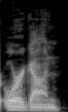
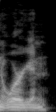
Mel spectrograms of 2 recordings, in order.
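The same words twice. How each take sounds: First: Oregon with a full final vowel, like "OR-uh-gone"; alternative pronunciation. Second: Oregon with a weak final syllable, like "OR-uh-gun"; East Coast pronunciation. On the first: Offering the other side of a coastal debate, Oregon ending in "gone". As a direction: end Oregon on a clear "gone". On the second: Speaker from the East Coast naming the state, Oregon ending in "gun". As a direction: end Oregon on an unstressed "gun". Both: Shown as a demonstration. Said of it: "debate about how to pronounce it".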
